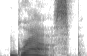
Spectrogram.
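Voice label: "grasp", English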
